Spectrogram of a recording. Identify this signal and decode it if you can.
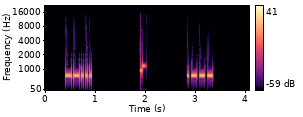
Morse code, heard as a keyed tone, about 30 wpm, 700 Hz. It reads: 7 J
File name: Single-Letter-Number-30wpm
